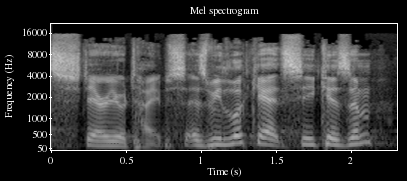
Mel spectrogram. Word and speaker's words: Sikhism: I guess to start, as we look at the topic of Sikhism, now, am I saying that right? Because I've heard different, sometimes we call it Sikhism or is it Sikhism? What's the proper pronouncement? – The official is Sikhism, but we're okay with Sikhism.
